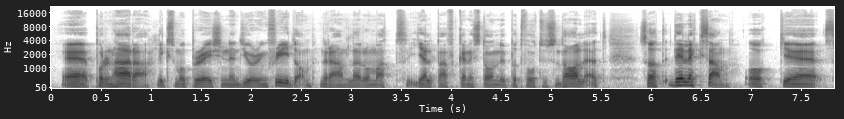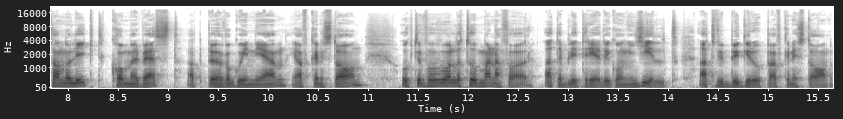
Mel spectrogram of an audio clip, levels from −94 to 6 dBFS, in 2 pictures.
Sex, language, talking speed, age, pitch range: male, Swedish, 200 wpm, 30-49, 100-120 Hz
